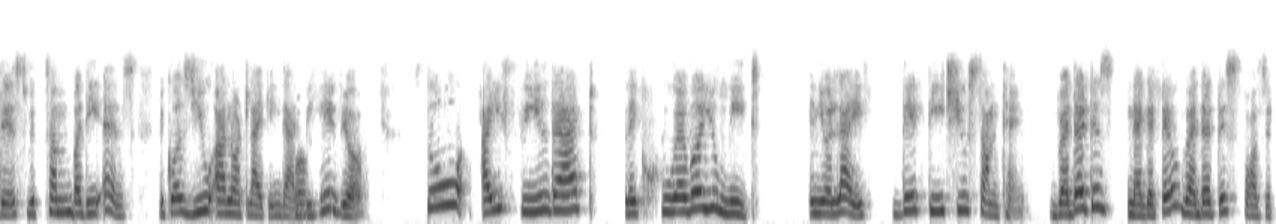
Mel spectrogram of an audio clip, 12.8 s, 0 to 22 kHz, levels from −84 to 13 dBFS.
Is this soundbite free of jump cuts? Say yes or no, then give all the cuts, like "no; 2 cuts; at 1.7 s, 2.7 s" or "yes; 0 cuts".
yes; 0 cuts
